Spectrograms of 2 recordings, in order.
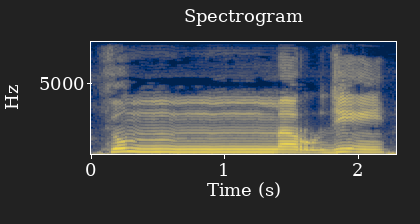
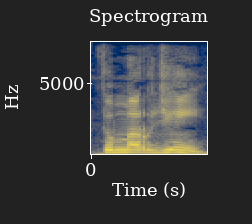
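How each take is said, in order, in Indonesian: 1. Bunyi sengau m ditahan panjang. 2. Bunyi sengau m dipendekkan. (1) "Mim bersabdu kena dengung dua rakaat" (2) "jangan, salah"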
